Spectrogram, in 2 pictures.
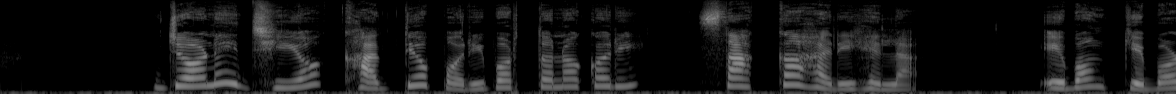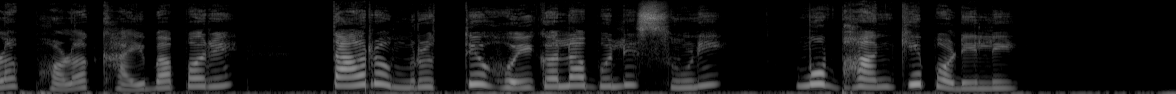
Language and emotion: Odia, sad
